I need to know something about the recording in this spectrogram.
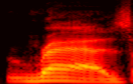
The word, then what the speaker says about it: Raz: Well, Matt, don't say it like that. I mean, just say it normal, man. Just hey, Raz. Okay. Dan, thank you. Thank you, Raz.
